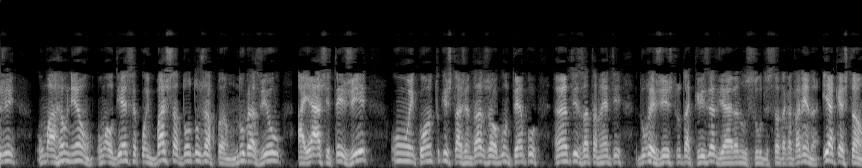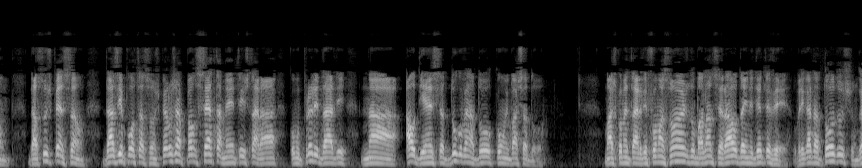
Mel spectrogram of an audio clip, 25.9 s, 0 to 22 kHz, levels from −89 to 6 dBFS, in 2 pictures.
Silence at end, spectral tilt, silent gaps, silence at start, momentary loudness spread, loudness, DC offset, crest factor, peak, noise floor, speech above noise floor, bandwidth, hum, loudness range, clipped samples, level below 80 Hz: 0 s; -6.5 dB/octave; none; 0 s; 8 LU; -21 LUFS; under 0.1%; 18 dB; -4 dBFS; -61 dBFS; 40 dB; 10 kHz; none; 2 LU; under 0.1%; -62 dBFS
